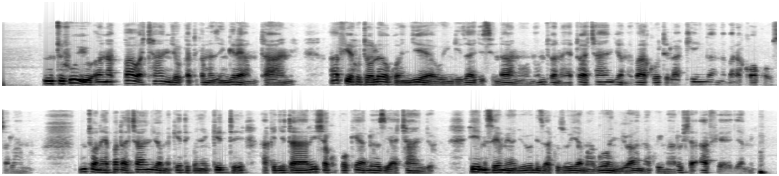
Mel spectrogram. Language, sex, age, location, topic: Swahili, male, 25-35, Nakuru, health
